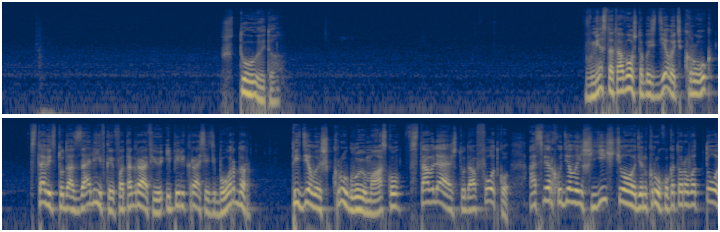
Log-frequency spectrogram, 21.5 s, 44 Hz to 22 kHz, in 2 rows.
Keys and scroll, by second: 6.8 shift+щ, 8.3 shift+щ.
